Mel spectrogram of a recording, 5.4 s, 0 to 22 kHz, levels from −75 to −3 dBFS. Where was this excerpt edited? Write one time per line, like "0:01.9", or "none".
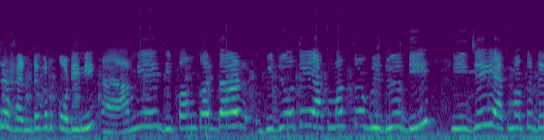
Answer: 0:01.0
0:04.5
